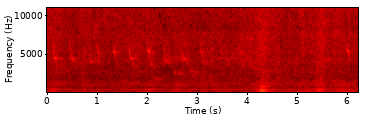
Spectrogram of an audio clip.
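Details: Honey bees flying at their hive under trees on a spring morning, a strong colony whose workers are bringing in pollen. Steady low droning hum with layered tones, a brief louder swell near four seconds, and faint high chirps repeating in the background.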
